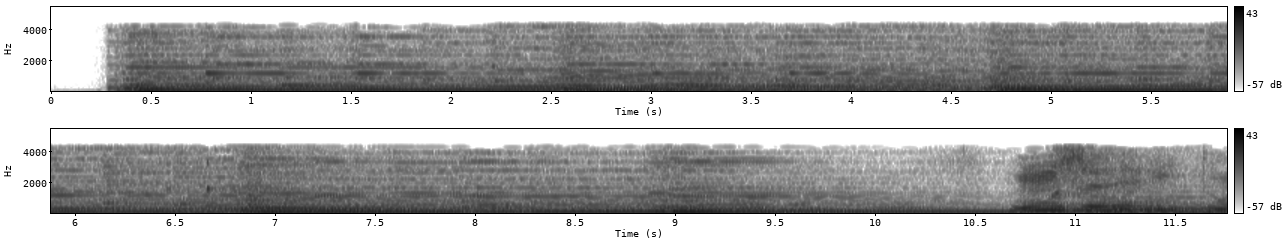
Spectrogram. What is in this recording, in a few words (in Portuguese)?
FELIZ ANIVERSÁRIO F; Aniversários; Aniversários diversos; fem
